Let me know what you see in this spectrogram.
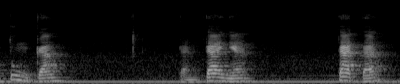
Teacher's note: consonante ta, oclusivo, simple, alveolar, sordo, ocurre en posición inicial, medial, final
